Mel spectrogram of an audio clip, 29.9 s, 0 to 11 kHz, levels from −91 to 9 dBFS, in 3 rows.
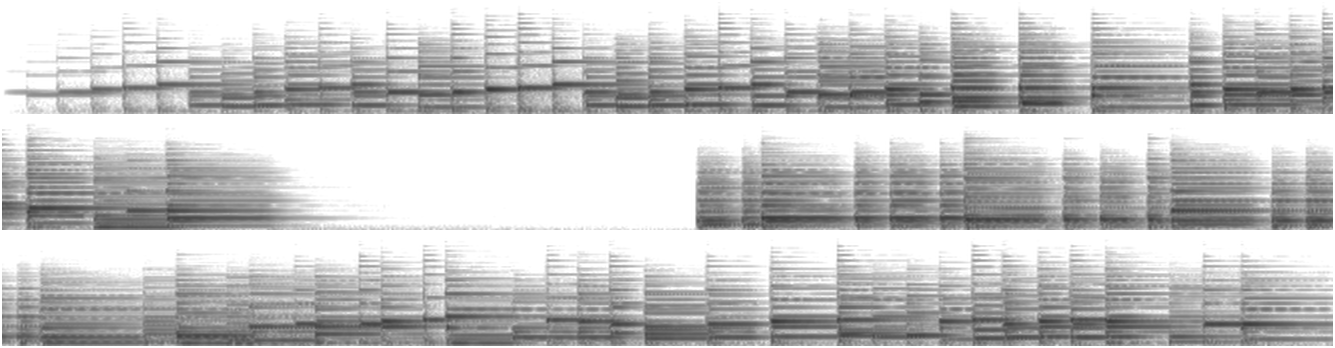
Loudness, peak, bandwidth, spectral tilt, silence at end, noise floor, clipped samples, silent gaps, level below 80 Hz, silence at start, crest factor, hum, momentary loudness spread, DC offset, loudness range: -24 LUFS; -8 dBFS; 7.4 kHz; -8.5 dB/octave; 0 s; -85 dBFS; under 0.1%; none; -54 dBFS; 0.4 s; 16 dB; none; 9 LU; under 0.1%; 6 LU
